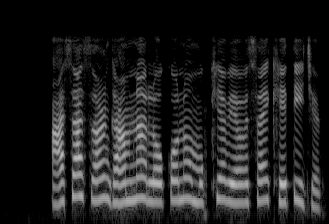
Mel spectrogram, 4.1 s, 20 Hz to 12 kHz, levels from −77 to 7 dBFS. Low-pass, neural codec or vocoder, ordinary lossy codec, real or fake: 7.2 kHz; none; none; real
